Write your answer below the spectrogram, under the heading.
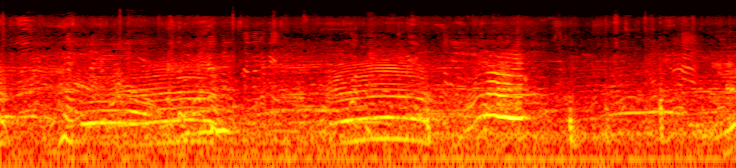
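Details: Fierce cow making a racket in Indonesia, giving a run of long, harmonic moos one after another, some rising and falling, with a steady low background hum throughout.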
